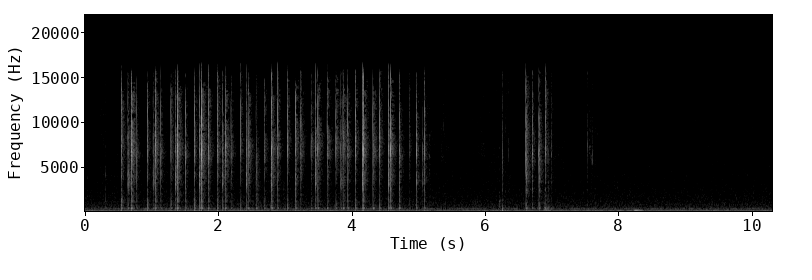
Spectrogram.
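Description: Long nails tap rapidly on the frame of an open gold metal tin face palette with powder pans, held in hand. Bright, sharp, clicky taps come in a quick irregular run for about five seconds, then a short second burst follows after a pause. The clip ends in near quiet over a steady low hum.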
